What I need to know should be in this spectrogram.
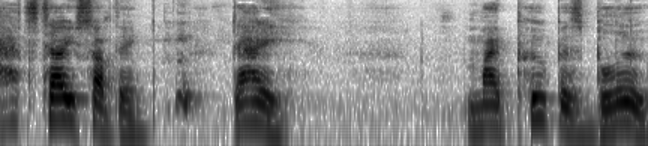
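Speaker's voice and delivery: soft, earnest, hushed, worried half-whisper. Father retelling his five-year-old daughter's news, imitating her half-whisper. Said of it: "she's whispering because she knows I'm recording".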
